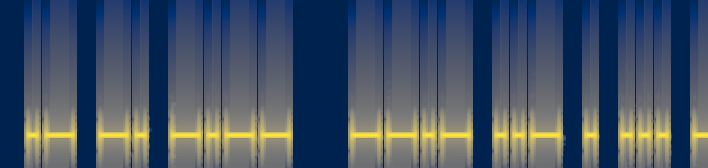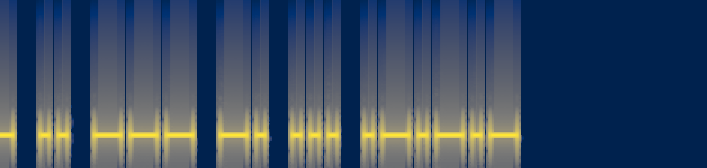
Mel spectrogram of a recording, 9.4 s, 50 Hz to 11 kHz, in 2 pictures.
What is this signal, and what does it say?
Morse code, heard as a keyed tone, about 20 wpm, 700 Hz. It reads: ANY QUESTIONS.
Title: Sentences with 7-Word Phrases - 20wpm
